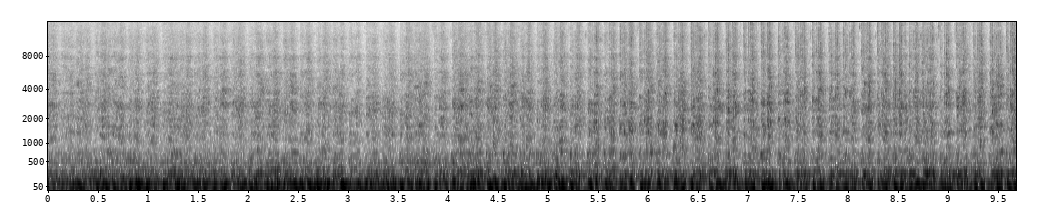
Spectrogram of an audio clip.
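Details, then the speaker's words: Big-block 454 7.4L MerCruiser Bravo 1 in a 1994 Sunsation Dominator 32, started to warm up before winterizing, water flow at exhaust tips checked; steady low burble with even pulses and exhaust-water splash, good water flow; normal idle. "We are definitely good on water flow."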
